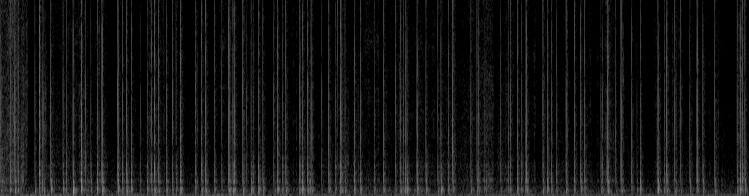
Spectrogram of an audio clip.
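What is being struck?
Paperback book with glossy card cover.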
